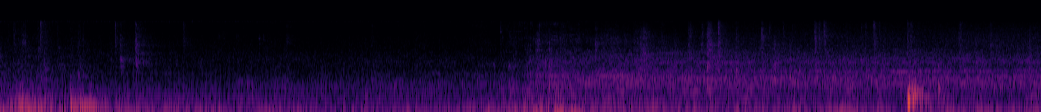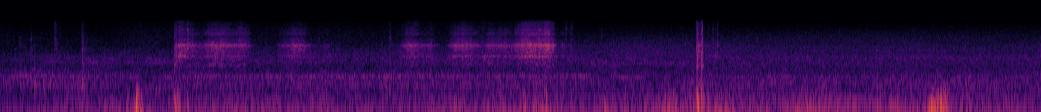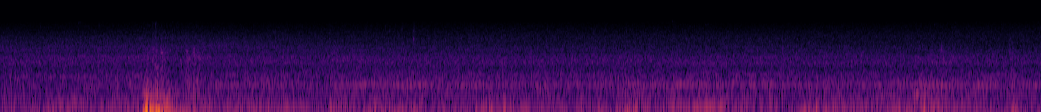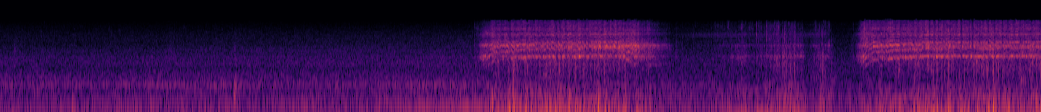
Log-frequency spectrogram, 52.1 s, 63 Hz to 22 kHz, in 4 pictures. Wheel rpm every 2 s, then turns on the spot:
0, 0, 0, 0, 0, 0, 0, 0, 0, 0, 0, 0, 0, 0, 0, 0, 0, 0, 0, 0, 0, 0, 60, 70, 30, 150.
none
